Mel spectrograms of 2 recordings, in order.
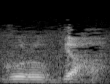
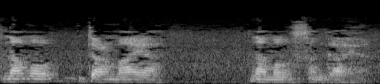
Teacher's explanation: with no extra ha sound at the end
